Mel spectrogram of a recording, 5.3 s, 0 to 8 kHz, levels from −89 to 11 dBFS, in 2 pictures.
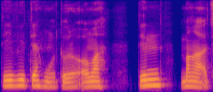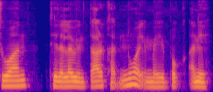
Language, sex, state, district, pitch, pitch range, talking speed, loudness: Mizo, male, Mizoram, Aizawl, 125 Hz, 115-135 Hz, 215 wpm, -19 LUFS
